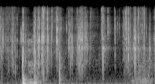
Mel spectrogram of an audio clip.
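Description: Butterfinger candy bar wrapper crinkling and crackling in one hand as it is worked open, in irregular sharp crackles with one louder crackle about a third of a second in.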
